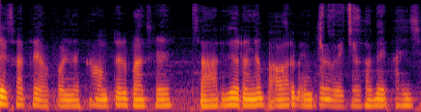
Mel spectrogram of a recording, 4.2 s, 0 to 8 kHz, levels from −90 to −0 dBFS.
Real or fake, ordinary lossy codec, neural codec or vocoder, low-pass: fake; none; codec, 44.1 kHz, 2.6 kbps, SNAC; 7.2 kHz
